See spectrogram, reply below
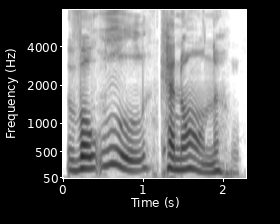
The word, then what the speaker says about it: VoulKanon: Not like the creature, but like the spelling of soul, S-O-U-L, but with a V. – It's like a real jazzy vole. – So I'm choosing to pronounce it vole, but it could be vol canon.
